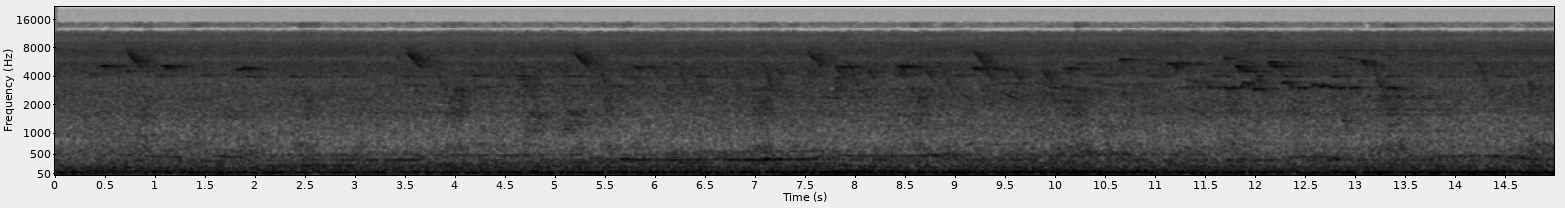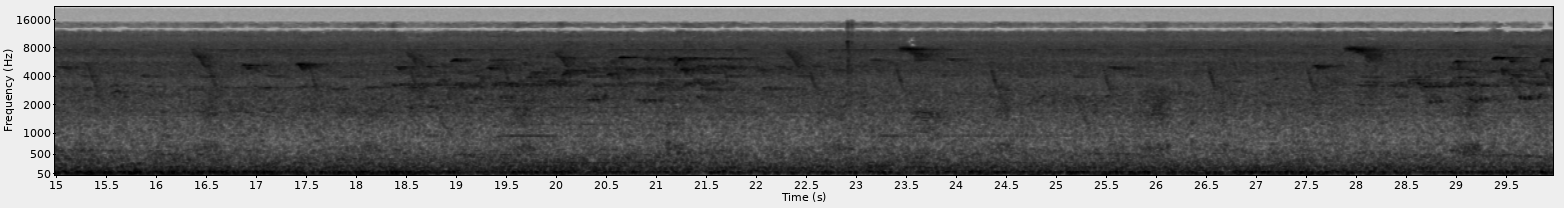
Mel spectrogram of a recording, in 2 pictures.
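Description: Faint birdsong: many short, high chirps and whistles from several birds, scattered throughout over a low steady rumble of background noise.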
